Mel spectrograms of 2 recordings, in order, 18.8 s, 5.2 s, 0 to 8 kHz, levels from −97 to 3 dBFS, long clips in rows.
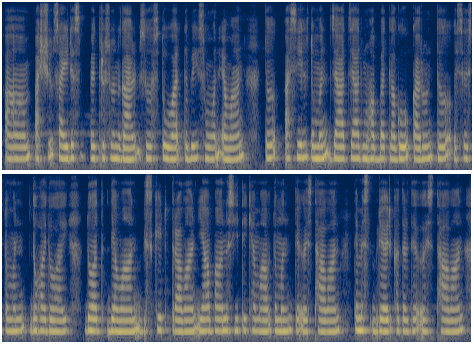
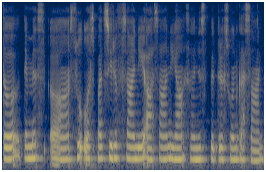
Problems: none marked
